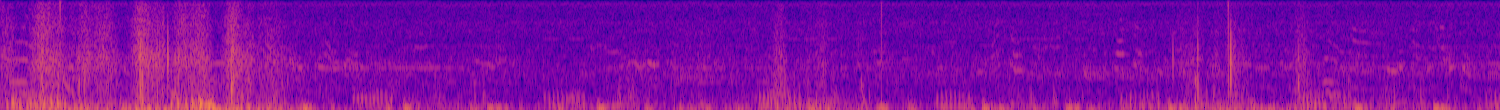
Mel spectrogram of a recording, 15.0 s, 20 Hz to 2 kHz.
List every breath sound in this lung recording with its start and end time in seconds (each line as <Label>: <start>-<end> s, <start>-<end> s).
Inhalation: 3.38-4.33 s, 5.34-6.29 s, 7.60-8.55 s, 9.31-10.26 s, 11.19-12.14 s, 12.96-13.68 s
Crackles: 3.38-4.33 s, 5.34-6.29 s, 7.60-8.55 s, 9.31-10.26 s, 11.19-12.14 s, 12.96-13.68 s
